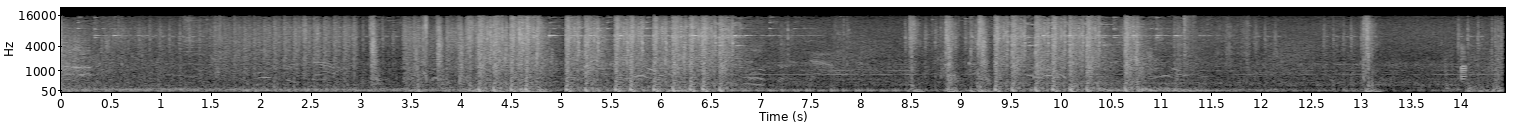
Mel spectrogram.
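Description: Sustained bursts of automatic gunfire during a brutal heist level in Payday, loud rapid volleys clustering in waves with brief lulls between, layered over chaotic game noise.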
